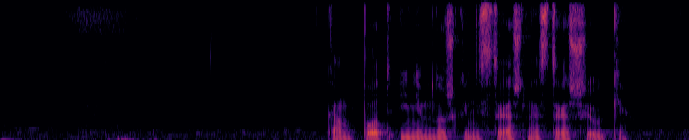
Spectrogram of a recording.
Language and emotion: Russian, neutral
